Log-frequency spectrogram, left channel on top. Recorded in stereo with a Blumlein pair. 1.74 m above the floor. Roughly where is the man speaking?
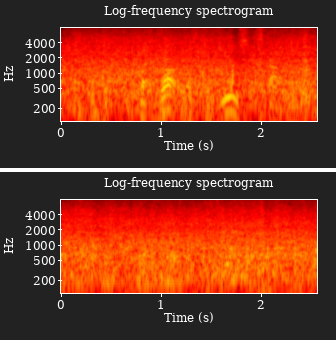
Ahead left.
